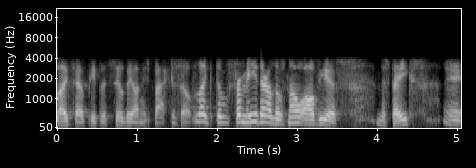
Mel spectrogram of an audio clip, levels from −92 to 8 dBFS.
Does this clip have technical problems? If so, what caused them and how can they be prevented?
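Yes. Lost AMR speech frames occur from 1.38 to 1.45 s. About 40 ms is missing, which fits two 20 ms frames failing their checksum. The decoder bridges the gap by reusing its last good pitch and vocal tract settings at falling gain. The sound smears briefly and dips, then returns weak or rough for a moment. The narrowband 200 Hz to 3.5 kHz channel carries this concealment. Better radio coverage or stronger error protection would prevent these frame losses.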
